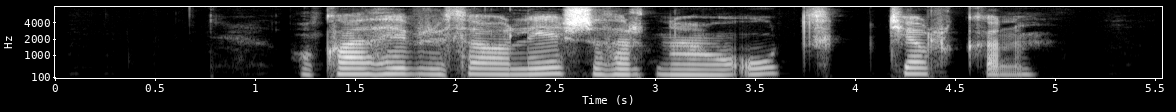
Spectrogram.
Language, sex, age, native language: Icelandic, female, 14, Polish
